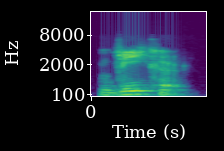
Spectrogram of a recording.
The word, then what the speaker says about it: vicar: scholar, vicar, Vicar. and Vicar. vicar. Oh, shit. Short I sound. Vicar and cigar.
